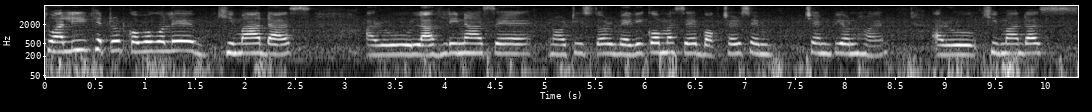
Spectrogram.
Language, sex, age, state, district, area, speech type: Assamese, female, 18-30, Assam, Nalbari, rural, spontaneous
